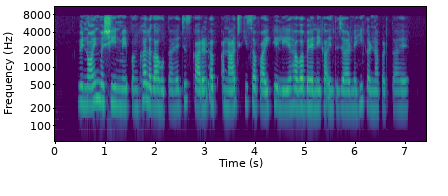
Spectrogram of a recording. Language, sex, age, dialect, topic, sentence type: Hindi, female, 18-24, Hindustani Malvi Khadi Boli, agriculture, statement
